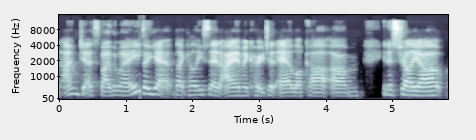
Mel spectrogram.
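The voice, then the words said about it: Australian accent. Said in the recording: “something super Australian ... I hope you enjoy the accent.”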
